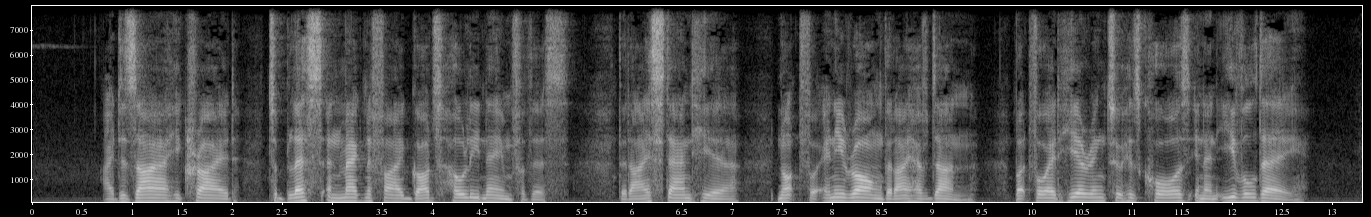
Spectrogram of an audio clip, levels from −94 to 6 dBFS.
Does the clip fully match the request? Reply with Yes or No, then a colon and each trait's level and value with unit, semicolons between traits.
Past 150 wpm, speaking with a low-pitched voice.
Yes: average, 160 wpm; low, 125 Hz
